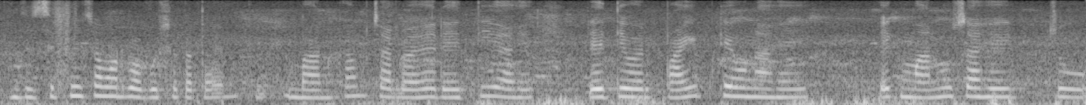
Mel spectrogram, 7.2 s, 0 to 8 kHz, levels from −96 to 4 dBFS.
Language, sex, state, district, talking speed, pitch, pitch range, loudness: Marathi, female, Maharashtra, Washim, 165 wpm, 235 Hz, 225-250 Hz, -17 LUFS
